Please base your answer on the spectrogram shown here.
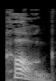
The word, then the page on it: cog: anglais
